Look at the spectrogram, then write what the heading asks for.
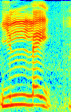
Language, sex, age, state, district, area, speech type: Tamil, female, 18-30, Tamil Nadu, Tirunelveli, rural, read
